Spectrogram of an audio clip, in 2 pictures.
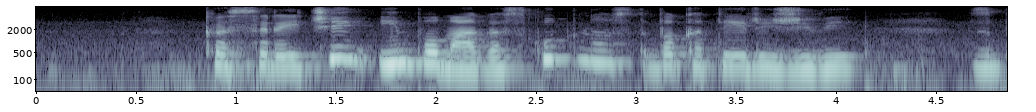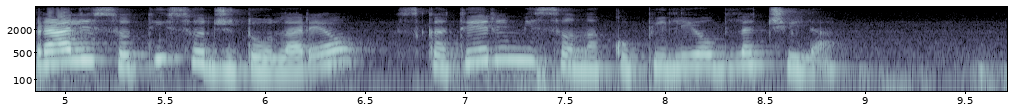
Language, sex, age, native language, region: Slovenian, female, 18-29, Slovenian, Central Slovenia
